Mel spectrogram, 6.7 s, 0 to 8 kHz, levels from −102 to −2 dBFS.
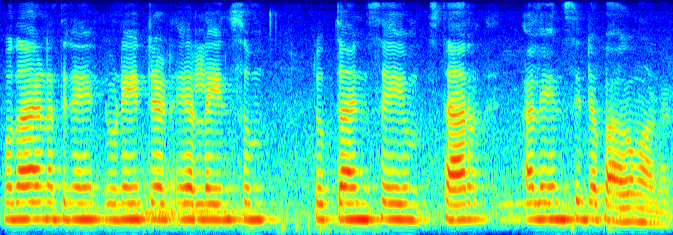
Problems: none marked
